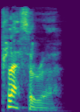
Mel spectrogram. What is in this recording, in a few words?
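"plethora", British English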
